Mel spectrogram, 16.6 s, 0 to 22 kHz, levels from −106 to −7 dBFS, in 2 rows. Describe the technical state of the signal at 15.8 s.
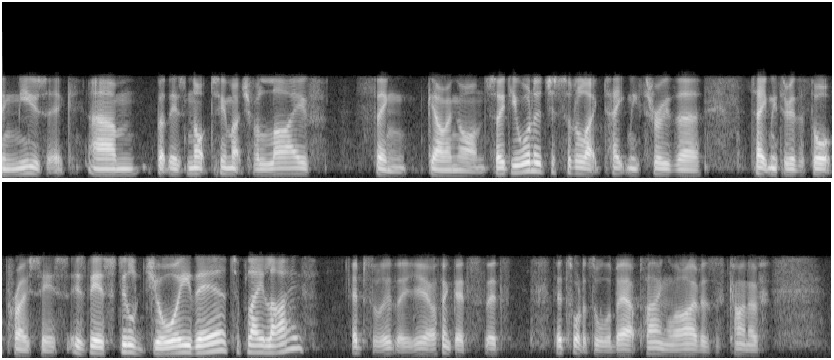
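At 15.8 s the audio is intact, with no fault, only the band-limited character of telephone coding and faint room noise well below the speech.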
